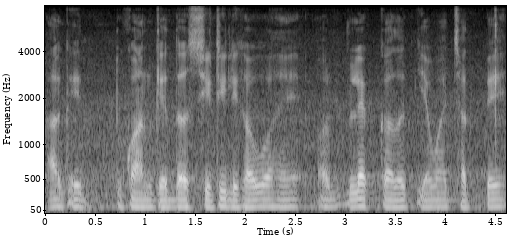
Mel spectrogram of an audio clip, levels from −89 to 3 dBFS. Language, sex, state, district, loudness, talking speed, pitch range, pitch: Hindi, male, Rajasthan, Barmer, -19 LUFS, 205 wpm, 100-105 Hz, 100 Hz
